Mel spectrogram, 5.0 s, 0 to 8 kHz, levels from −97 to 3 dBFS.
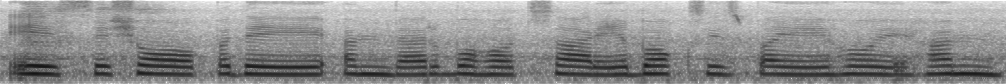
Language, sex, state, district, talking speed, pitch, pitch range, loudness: Punjabi, female, Punjab, Kapurthala, 120 wpm, 245 Hz, 235-255 Hz, -16 LUFS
